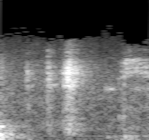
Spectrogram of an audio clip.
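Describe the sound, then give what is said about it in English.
Door bolts on a door in a wall inside a hollow volcano are drawn back by Mr. Kent with short metallic scrapes and clacks, one rasping louder in the middle with a brief squeal, followed by quieter rattling. No one speaks. “First, these bolts.”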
